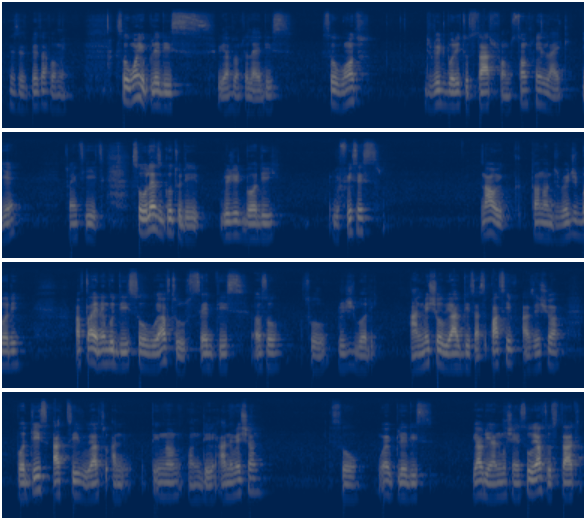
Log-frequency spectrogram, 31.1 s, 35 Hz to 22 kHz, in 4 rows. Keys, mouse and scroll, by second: 1.8-4.2 drag, 4.2-7.2 middle drag, 7.2 Left, 7.5 Left, 10.7-12.3 drag, 12.5 click, 12.8 click, 14.6-17.6 drag, 18.3 right click, 19.7-22.6 drag, 22.6 right click, 24.8 click, 26.9-31.0 drag.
